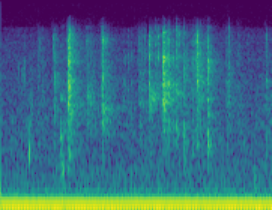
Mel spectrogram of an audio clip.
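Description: Faint typing on a computer keyboard: scattered light key taps over a steady low hum.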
